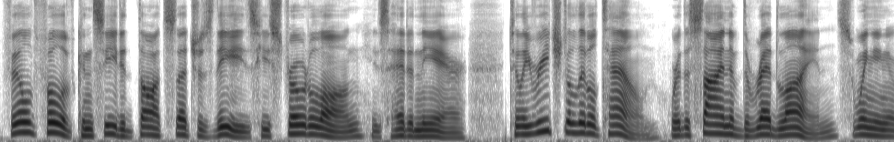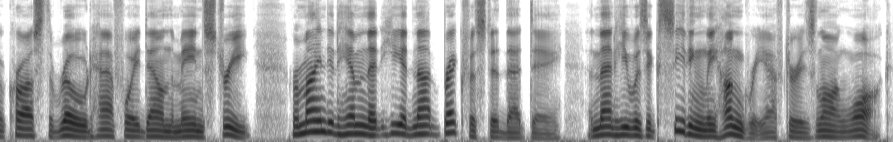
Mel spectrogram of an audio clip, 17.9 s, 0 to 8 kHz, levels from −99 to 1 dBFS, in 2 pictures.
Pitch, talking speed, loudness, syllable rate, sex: 140 Hz, 190 wpm, -18 LUFS, 4.7 syllables/s, male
